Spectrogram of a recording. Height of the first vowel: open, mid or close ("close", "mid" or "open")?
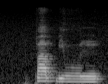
open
